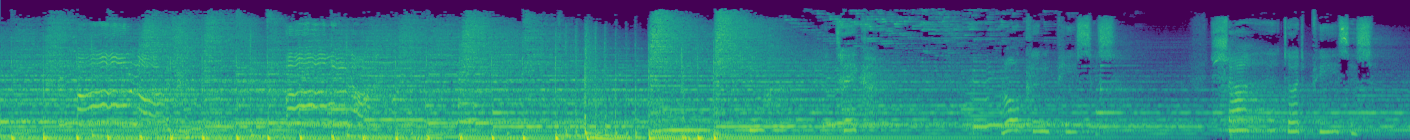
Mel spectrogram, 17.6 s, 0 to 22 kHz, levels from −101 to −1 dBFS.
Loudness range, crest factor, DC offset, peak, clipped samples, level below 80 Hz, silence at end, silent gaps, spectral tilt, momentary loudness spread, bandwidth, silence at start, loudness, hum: 8 LU; 16 dB; under 0.1%; -2 dBFS; under 0.1%; -24 dBFS; 0 s; none; -4 dB/octave; 12 LU; 17 kHz; 0 s; -20 LUFS; none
